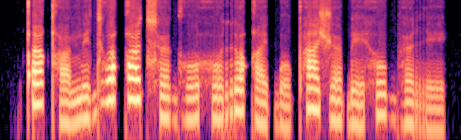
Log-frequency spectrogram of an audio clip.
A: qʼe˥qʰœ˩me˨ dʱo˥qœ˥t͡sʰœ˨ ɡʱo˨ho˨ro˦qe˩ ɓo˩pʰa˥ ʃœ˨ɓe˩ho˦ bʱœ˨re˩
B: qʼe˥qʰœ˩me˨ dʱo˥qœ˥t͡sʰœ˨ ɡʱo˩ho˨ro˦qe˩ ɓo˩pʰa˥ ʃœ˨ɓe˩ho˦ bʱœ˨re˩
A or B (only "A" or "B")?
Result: A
